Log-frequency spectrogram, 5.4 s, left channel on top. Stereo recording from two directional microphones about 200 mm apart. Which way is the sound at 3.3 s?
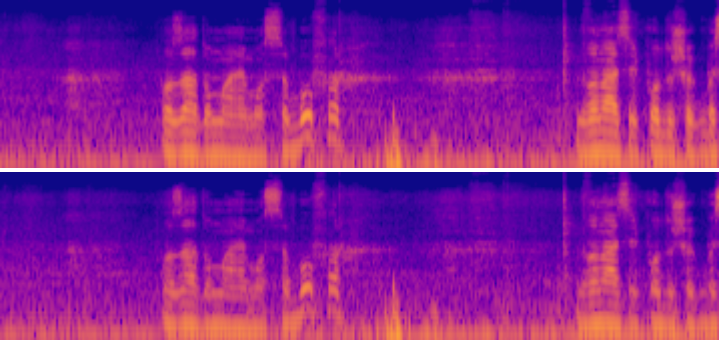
Centre (ahead or behind).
